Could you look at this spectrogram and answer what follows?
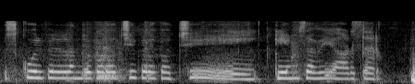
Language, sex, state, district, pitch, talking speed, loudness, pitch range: Telugu, female, Andhra Pradesh, Srikakulam, 290 Hz, 145 wpm, -20 LUFS, 280-300 Hz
